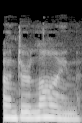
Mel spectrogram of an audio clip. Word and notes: underline: American English

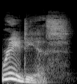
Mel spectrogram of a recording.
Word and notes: radius: British English

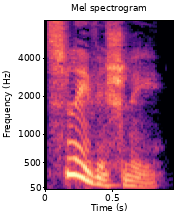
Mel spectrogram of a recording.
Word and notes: slavishly: British English

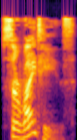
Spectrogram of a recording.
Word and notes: sorites: British English

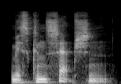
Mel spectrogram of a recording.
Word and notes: misconception: British English

